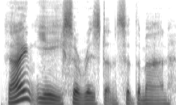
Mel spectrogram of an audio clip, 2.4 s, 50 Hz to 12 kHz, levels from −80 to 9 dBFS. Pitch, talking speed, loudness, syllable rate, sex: 130 Hz, 180 wpm, -18 LUFS, 3.7 syllables/s, male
